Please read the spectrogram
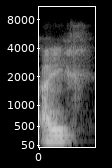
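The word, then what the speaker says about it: ܐܝܟ: ini seperti kalau awalnya ini kan ada alaf ya dibaca a. Nah, ini ada double sua gimana? Nah, maka kita baca aik gitu ya. Aik ini huruf yod dan huruf kaf di akhir aik seperti tulis ini ya ini aik.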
